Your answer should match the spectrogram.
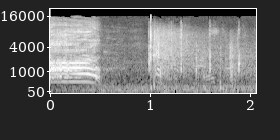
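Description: A man's loud, drawn-out yell of frustration after a bad throw, breaking off about half a second in, followed by a single sharp click about a second in.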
